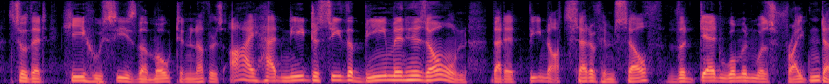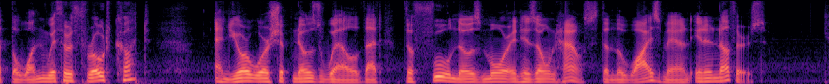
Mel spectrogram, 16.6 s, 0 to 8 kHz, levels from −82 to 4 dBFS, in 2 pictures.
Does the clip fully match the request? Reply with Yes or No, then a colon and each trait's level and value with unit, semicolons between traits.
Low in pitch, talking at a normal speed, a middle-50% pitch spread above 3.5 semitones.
No: low, 105 Hz; fast, 210 wpm; average, 4.8 semitones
